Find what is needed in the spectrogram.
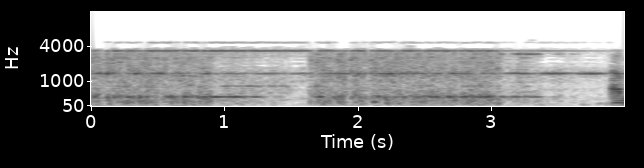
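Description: An electric bell rings steadily, like an alarm or telephone bell used as a radio-drama sound effect. It comes through the dull, hissy sound of an old broadcast recording.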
